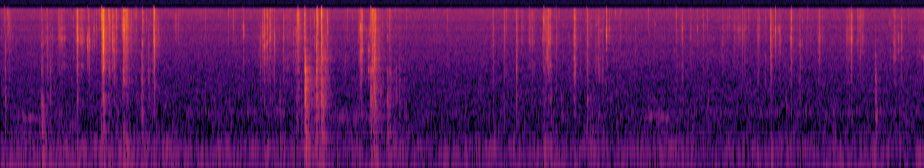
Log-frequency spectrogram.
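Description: A knife blade cuts hard curled chips from a solid, old, dry amber-brown laundry soap bar held in the hand. Sharp, dry, bright snaps and crackles come in irregular bursts over a faint low hum, with the loudest cracks near the start and around three seconds in.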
